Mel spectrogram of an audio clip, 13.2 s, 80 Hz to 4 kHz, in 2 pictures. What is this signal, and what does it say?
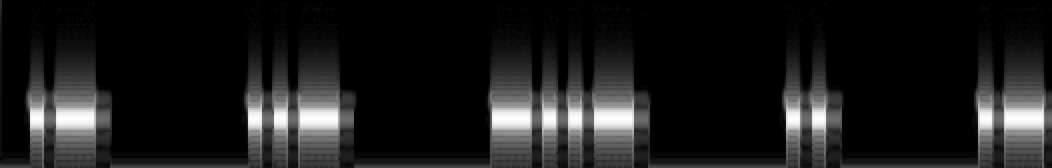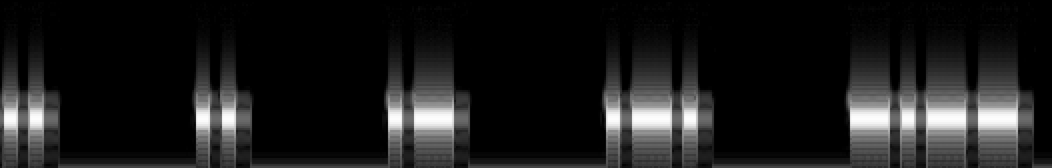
Morse code, heard as a keyed tone, about 15 wpm, spaced as for 7 wpm, 750 Hz. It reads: AUXILIARY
